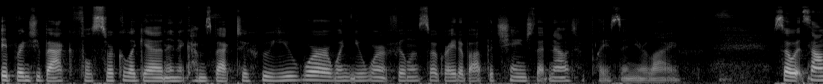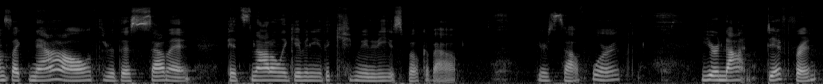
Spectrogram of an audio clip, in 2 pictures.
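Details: Adult woman speaking; normal speech.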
